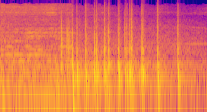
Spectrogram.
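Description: Aerial fireworks going off in a rapid string of about a dozen sharp bangs, roughly ten a second, ending suddenly near the end.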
